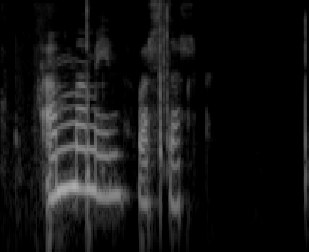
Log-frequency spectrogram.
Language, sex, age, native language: Icelandic, female, 9, Icelandic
